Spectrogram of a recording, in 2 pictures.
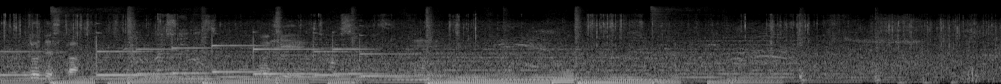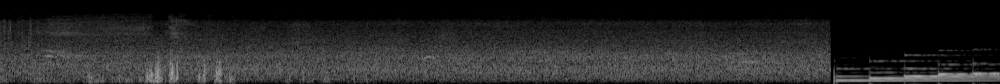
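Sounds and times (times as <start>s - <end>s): background music sustained notes: 0.0s - 9.8s, 18.4s - 20.0s
wind noise on microphone: 8.7s - 13.5s.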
